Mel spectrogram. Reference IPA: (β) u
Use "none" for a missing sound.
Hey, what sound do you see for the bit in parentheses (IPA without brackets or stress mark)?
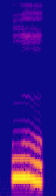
w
